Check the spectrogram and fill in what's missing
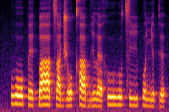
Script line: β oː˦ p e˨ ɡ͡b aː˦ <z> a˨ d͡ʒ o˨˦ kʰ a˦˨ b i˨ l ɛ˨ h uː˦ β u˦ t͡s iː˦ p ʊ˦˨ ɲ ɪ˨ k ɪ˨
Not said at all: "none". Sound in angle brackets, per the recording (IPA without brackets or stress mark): t͡s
